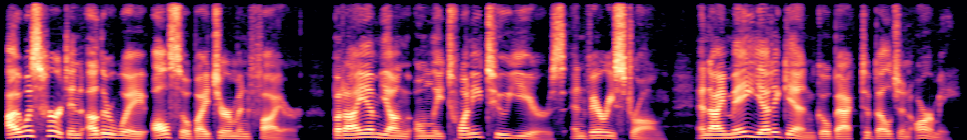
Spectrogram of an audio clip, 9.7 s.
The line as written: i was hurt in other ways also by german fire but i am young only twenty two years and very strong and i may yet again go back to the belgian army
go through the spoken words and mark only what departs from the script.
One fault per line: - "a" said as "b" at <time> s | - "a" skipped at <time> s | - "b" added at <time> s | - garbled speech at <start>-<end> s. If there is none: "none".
- "ways" said as "way" at 1.1 s
- "the" skipped at 8.7 s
